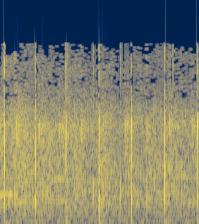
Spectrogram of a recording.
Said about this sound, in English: Oh, give Him another hand clap of praise.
